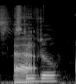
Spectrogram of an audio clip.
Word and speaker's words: stevedore: He was an American stevedore. Is that how you say it? – I think it is, yes. – Okay, good. – I think it is, stevedore.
